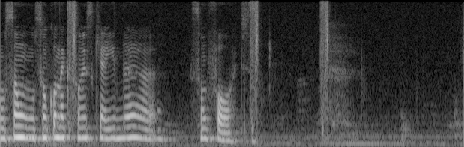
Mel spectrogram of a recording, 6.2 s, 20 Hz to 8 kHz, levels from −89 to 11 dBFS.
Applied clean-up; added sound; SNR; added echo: none; Domestic sounds, home sounds; 16 dB; none.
